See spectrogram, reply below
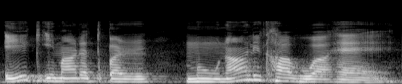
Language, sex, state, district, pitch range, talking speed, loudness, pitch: Hindi, male, Bihar, Patna, 125-145 Hz, 105 wpm, -12 LUFS, 130 Hz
